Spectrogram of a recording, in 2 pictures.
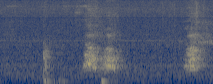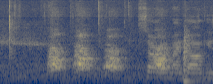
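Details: Pet dog barking indoors: short, rough barks in small clusters spaced about a second apart, with soft knocks and faint talking in the room.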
